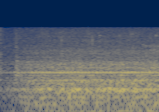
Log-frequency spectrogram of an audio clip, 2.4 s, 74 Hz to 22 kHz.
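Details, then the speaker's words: 1938 Hallicrafters S-20 receiver powered through a dim bulb tester after restoration work: only a steady hiss with a faint fixed tone, no stations when band or tuning is turned; B+ supply low, output tube grid lead found broken. "All right, I'm hearing some static. Nothing when I turn the band"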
